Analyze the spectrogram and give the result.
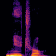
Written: neutral

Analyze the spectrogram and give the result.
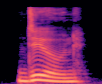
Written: dune

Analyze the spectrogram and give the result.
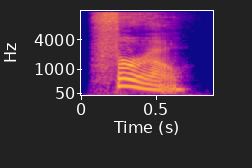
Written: furrow

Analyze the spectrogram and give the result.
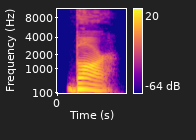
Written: bar

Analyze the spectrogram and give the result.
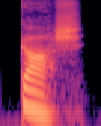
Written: gosh

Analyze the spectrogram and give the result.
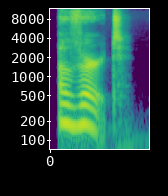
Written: avert

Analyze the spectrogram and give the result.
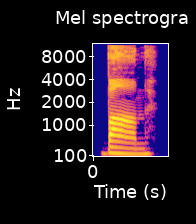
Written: bomb

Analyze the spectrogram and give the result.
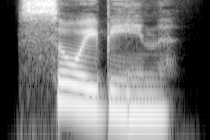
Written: soybean

